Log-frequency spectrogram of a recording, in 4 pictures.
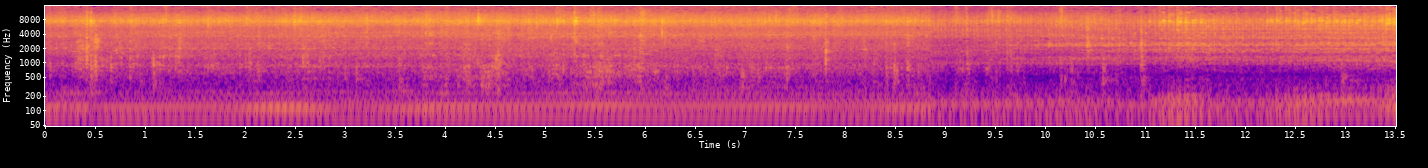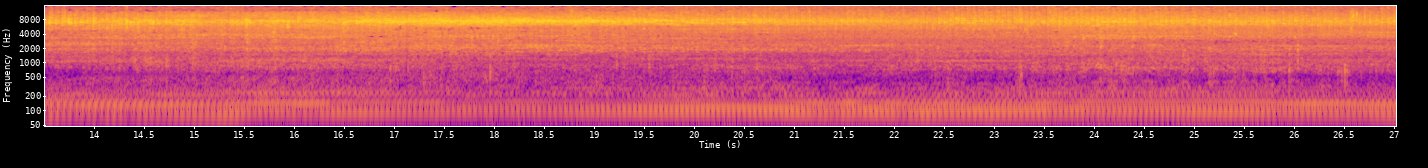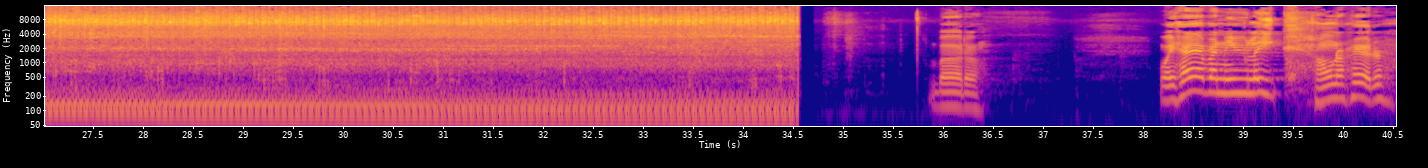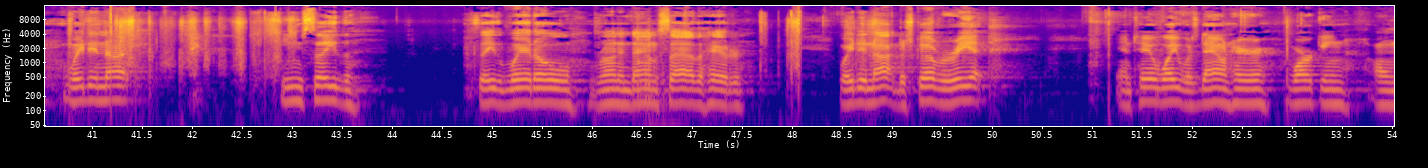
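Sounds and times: trailer rolling over gravel: 0.0 - 34.6
vehicle engine running: 0.0 - 34.6.

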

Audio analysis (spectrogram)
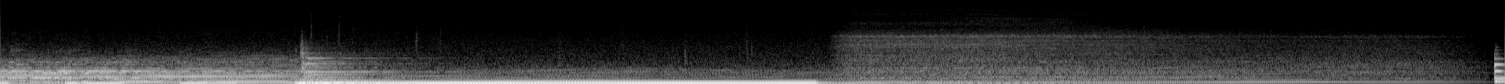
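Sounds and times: loud deep drone: 0.0 - 15.0
pickup truck driving away: 0.0 - 15.0.

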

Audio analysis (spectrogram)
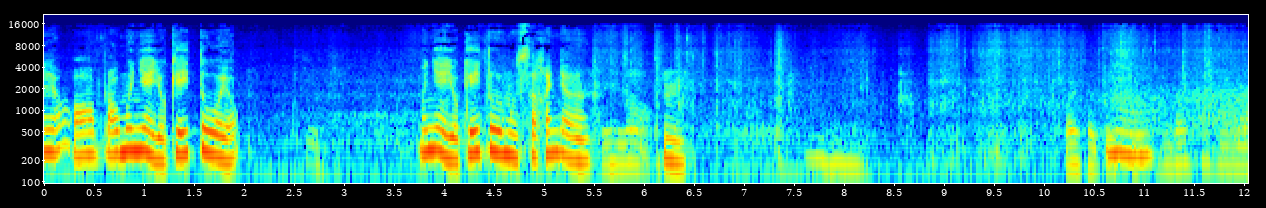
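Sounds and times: plastic bag rustling: 5.6 - 12.0
person humming softly: 7.6 - 8.3.

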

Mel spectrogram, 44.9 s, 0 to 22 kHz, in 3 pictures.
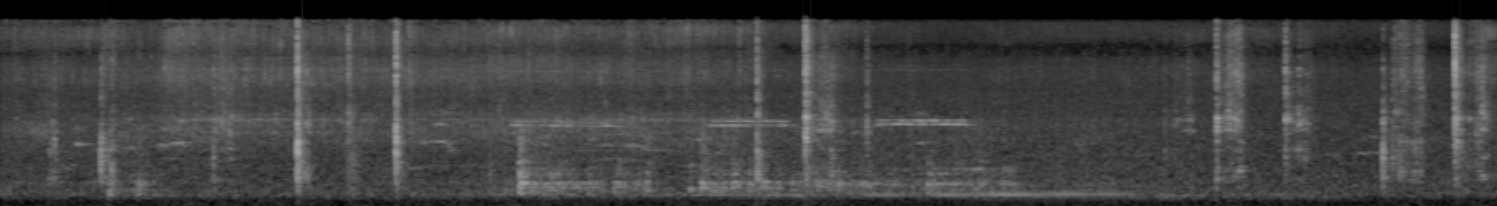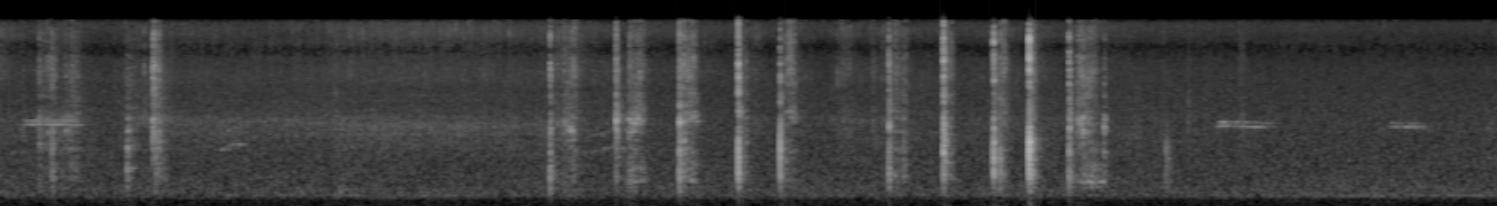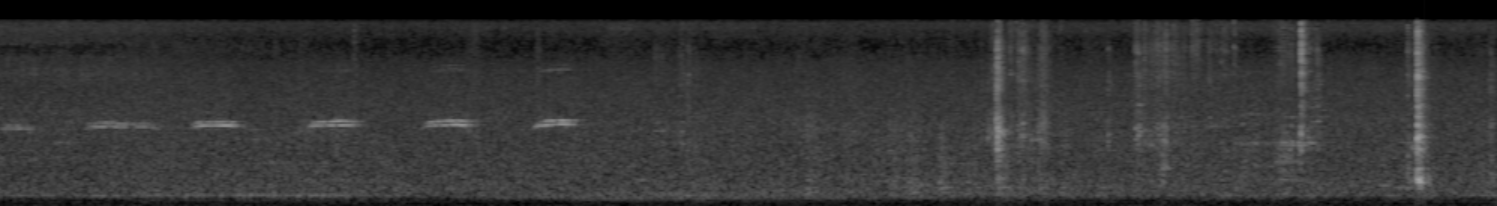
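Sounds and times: faint sizzle: 0.0 - 44.9
metal spatula scraping wok: 0.2 - 10.2, 11.6 - 13.2, 13.8 - 16.8, 20.3 - 26.1, 39.8 - 40.6, 41.2 - 43.2.

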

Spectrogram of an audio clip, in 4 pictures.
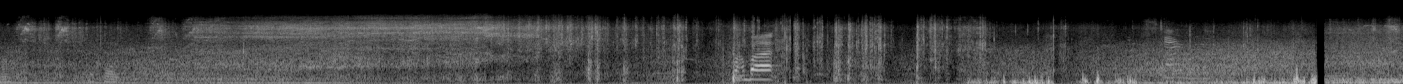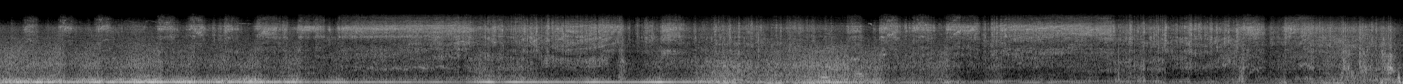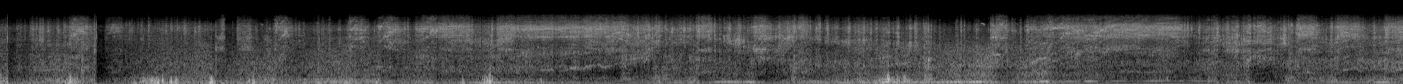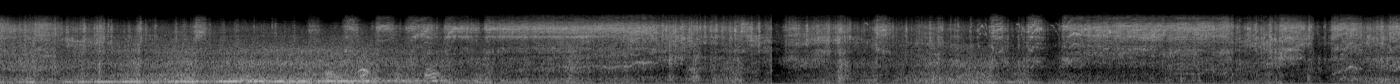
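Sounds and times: electric motor whine: 1.5 - 6.6, 13.3 - 56.0.

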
